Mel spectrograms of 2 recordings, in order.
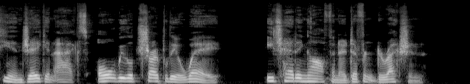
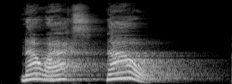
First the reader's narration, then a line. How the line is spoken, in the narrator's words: yelled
